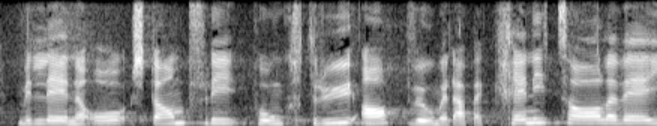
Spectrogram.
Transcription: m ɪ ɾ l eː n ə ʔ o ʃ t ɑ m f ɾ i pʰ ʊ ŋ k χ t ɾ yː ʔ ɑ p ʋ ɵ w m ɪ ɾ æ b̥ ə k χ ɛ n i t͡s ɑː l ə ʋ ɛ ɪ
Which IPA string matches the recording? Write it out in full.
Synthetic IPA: m ɪ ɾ l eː n ə ʔ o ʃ t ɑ m f l i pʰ ʊ ŋ k χ t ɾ yː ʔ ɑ p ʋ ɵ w m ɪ ɾ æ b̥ ə k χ ɛ n i t͡s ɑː l ə ʋ ɛ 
